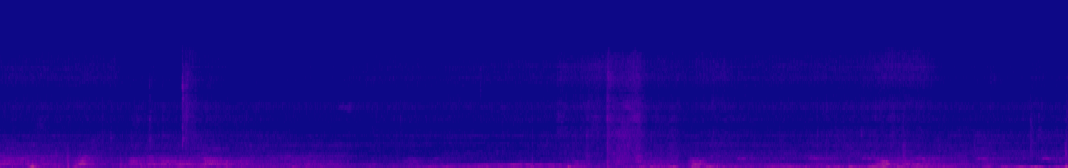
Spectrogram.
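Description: Faint, distant voices of people talking over a steady low rumble, with a single held note about five seconds in.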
